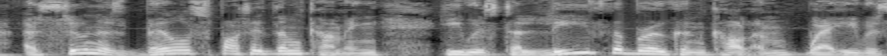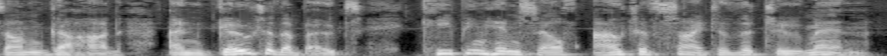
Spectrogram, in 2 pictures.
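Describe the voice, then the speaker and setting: Animated, slightly husky English male narrator. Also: fairly low pitch, no room sound. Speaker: audiobook narrator. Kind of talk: scripted children's adventure narration.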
